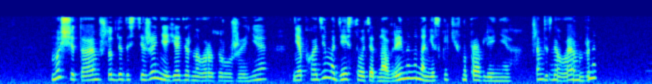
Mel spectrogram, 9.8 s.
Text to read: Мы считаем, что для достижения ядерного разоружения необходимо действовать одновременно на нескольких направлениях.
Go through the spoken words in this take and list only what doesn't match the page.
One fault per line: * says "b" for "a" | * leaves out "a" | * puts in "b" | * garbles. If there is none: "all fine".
* garbles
